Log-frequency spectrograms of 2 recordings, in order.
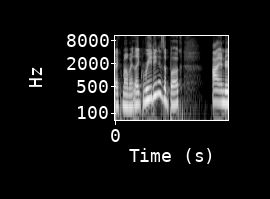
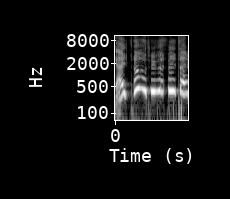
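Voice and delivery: mock-exasperated, pitched high and raised; exasperated retort; 12 semitones higher, 4 dB louder than usual. Retelling a spat with Brian, mock-exasperated. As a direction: loudly protest in a high, put-upon voice.

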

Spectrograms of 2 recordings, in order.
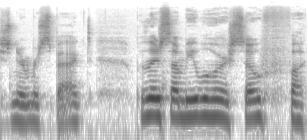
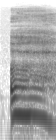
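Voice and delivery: louder, higher retold groan; mock exasperated groan; 4 semitones higher, 8 dB louder than usual. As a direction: groan like a fed-up mom. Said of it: "she goes like".

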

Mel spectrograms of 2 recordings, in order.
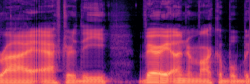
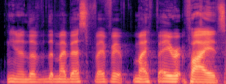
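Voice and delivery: tripping over repeated words, then pushing the phrase out higher; stuttering; 6 semitones higher, 4 dB louder than usual. Real, not acted. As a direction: stumble and restart on the words, pitched up. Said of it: "I don't know why I'm stuttering so much".

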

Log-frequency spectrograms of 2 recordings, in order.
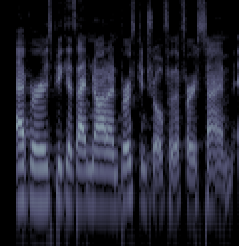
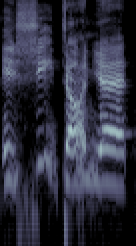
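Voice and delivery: slow, louder, sarcastic impatience; impatient mocking; 5 semitones higher, 7 dB louder, much slower than usual. Mocking society's impatience with a crying woman, slow and loud. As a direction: drag it out like an exasperated bystander.

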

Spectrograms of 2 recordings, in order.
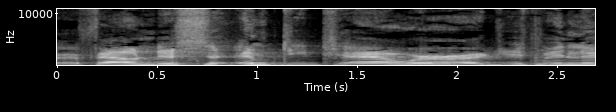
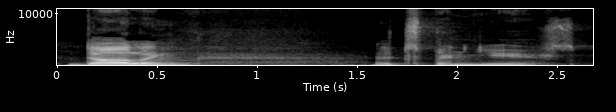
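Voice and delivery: sad king; 8 semitones lower than usual. Acted. King grieving lost daughter.

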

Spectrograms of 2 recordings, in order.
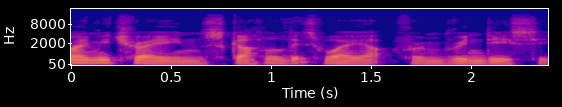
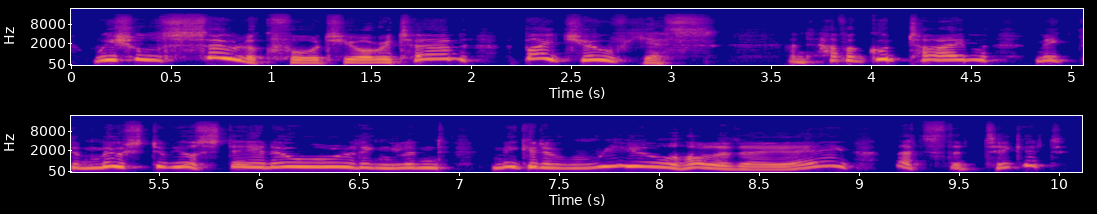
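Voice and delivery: high, loud jolly English chatter; effusive Kralevsky; 6 dB louder than usual. A narrator's reading. Kralevsky sending the family off, high effusive. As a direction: gush like a fussy old gent.

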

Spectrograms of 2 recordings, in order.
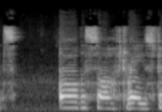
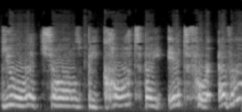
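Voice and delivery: high, shrill, appalled question; rising shrilly; 9 semitones higher than usual. A narrator's reading. Meg challenging Mrs Whatsit over Charles, shrilly. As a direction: voice climbing in disbelief. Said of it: "Meg's voice rose shrilly".

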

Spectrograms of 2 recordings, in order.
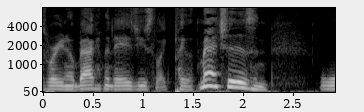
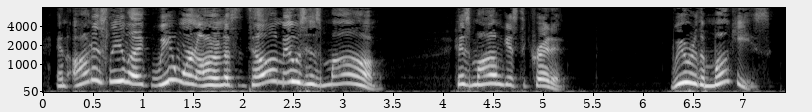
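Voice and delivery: high, loud impassioned admission; raised-voice, fervent crediting of someone else; emphatic insistence; 12 semitones higher, 12 dB louder than usual. Real, not acted. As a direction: belt out each point with conviction. Insisting mom deserves the credit.

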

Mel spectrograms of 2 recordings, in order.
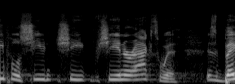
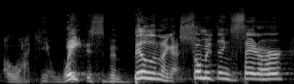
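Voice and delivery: loud, bursting to argue; pent-up impatience; 5 semitones higher, 8 dB louder than usual. Retold or imitated. Impatiently awaiting the argument.

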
